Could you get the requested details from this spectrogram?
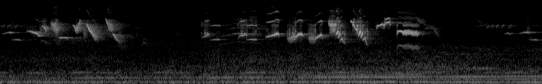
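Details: Double-collared seedeater roused by a female's arrival: fast, descending high notes at the start, a brief lull, then a loud cluster of rapid, varied chirps.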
